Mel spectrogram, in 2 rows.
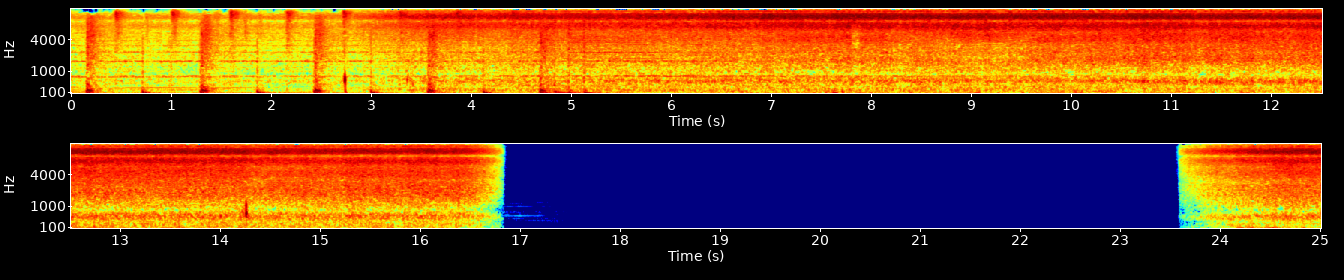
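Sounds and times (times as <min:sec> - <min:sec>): waterfall pouring: 0:00.0 - 0:16.7.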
